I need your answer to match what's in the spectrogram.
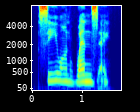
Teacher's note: But the correct pronunciation is actually Wednesday, just two syllables. The d in the middle is completely silent. It just doesn't exist when you say it.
